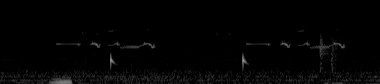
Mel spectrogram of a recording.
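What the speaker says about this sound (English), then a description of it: "Oh, I learned bird sound." Faint bird calls in the cave-exploring video game Cave Explorer, short high chirps and a soft whistled note repeating a few times over a quiet background hum, with a low thump near the start.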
